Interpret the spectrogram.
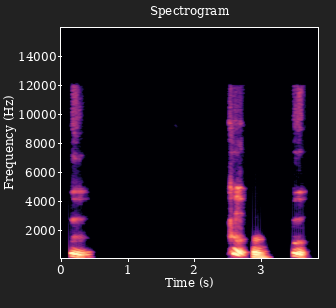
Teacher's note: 똑같은 조음점으로 입술을 움직여서 발음하지만 차이는 뭐냐? 이 두 개의 변별적 차이는 뭐냐면 프는 무성음이고 부는 유성음이라는 거죠.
